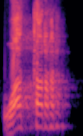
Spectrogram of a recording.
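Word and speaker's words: وتر: Watar cara membacanya adalah wa-nya diberikan harokat fathah, ta-nya diberikan harokat fathah, watar.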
